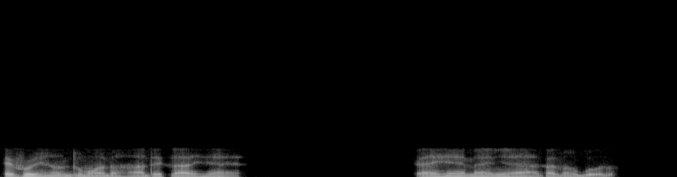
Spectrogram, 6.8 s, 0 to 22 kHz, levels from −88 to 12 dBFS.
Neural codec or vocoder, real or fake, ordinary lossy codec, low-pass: codec, 16 kHz, 0.8 kbps, ZipCodec; fake; none; 3.6 kHz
